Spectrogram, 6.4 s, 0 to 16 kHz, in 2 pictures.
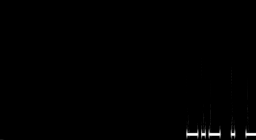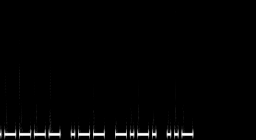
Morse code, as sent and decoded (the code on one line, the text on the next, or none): -.- . ----- .-- -.-. ..-
KE0WCU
